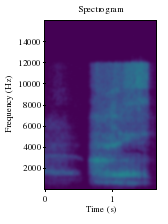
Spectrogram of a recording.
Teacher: constrict the throat a little bit, but not all the way, you'll hear a stronger ha sound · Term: jikva mulya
